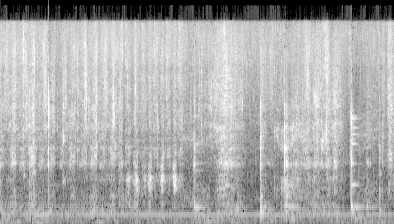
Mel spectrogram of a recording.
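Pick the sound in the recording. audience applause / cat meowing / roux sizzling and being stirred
roux sizzling and being stirred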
